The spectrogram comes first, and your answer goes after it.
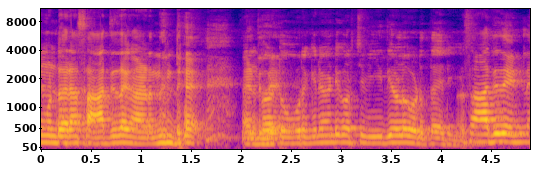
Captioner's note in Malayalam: പൊട്ടിച്ചിരി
